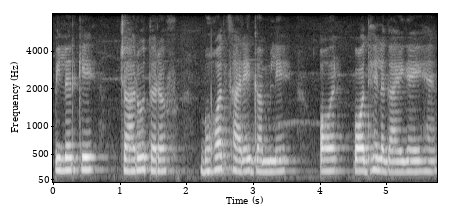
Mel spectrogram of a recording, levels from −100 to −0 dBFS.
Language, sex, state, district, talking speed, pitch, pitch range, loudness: Hindi, female, Chandigarh, Chandigarh, 125 wpm, 205 Hz, 200-220 Hz, -17 LUFS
